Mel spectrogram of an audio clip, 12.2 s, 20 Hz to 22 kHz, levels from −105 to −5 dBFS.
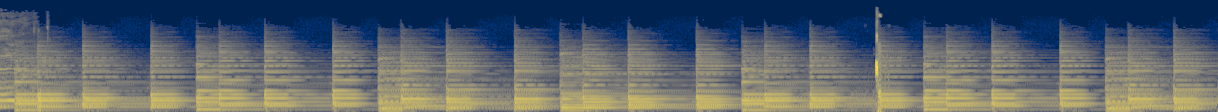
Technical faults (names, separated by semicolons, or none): DAB burbling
